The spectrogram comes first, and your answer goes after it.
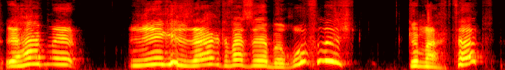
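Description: Brief: narrator doing a boozy, bullying aunt, very high, swooping and bright, slow and sneering. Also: very animated, full character voice. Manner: shrill, slurring, mocking. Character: drunk, spiteful, loud middle-aged aunt.

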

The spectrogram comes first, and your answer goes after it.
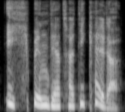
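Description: A headstrong young girl, insistent and full of questions, as a male narrator puts her on. The voice is raised and slightly gravelly, close and dry. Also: fairly high pitch, expressive, normal speed, dry recording, pitched above the performer's own voice.

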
